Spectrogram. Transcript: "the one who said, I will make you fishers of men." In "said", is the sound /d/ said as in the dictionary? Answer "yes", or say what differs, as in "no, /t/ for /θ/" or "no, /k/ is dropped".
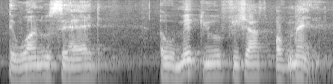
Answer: yes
